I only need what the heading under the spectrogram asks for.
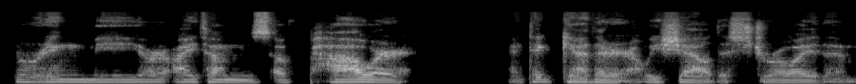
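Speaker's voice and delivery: whispering voice. Voicing whispers a player hears in their ear: whispering voice. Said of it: "you hear whispers that say".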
